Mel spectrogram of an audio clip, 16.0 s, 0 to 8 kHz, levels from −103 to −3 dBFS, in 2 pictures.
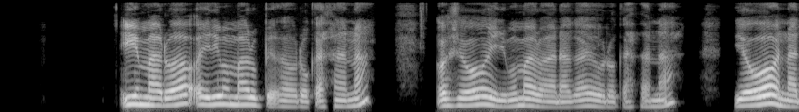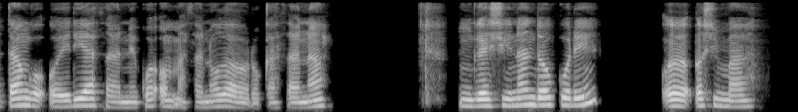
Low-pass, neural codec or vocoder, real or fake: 7.2 kHz; none; real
